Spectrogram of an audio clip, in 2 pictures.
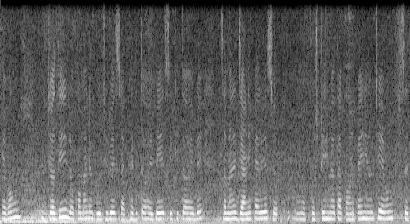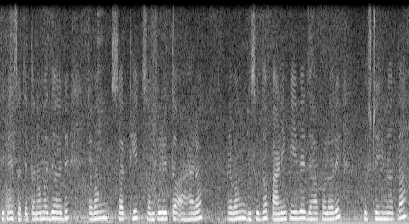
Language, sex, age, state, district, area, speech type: Odia, female, 30-45, Odisha, Subarnapur, urban, spontaneous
